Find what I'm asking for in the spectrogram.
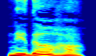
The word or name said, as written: ನಾತಹೂ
